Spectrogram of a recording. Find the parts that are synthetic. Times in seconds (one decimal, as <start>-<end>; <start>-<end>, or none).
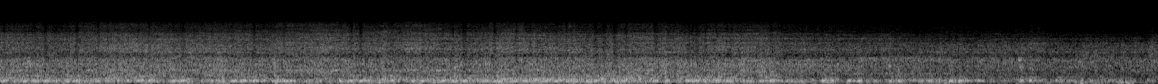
2.9-5.9; 7.5-8.4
